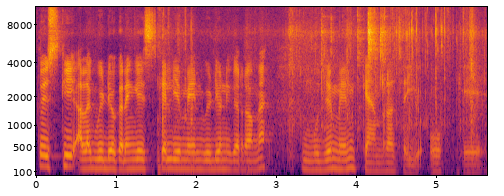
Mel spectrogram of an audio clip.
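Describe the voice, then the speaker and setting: A man's voice: medium pitch, moderate pace, background noise. A young man chatting casually in a home unboxing vlog, often checking in with "okay" as he goes. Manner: chatty, keeps saying "theek hai". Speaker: vlogger.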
